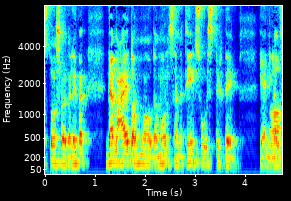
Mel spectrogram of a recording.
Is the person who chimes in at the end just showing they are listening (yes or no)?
yes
